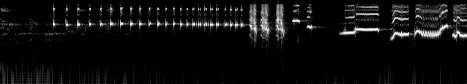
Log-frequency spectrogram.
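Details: White-rumped shama fighter song for captive birds: a quickening run of high, thin repeated ticks, a short rasp, then clear held whistles and a final warbled phrase.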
